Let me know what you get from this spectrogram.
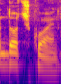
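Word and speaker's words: Dogecoin: по 140 процентов как Dodge Coin кстати правильно Dodge Coin кто мне пишет там doge Coin чуваки правильно Да уж так читается Потому что это не от слова собака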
